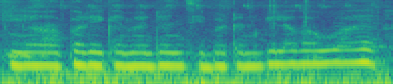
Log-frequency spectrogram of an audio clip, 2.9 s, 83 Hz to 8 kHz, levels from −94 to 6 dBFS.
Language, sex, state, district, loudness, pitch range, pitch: Hindi, female, Uttar Pradesh, Saharanpur, -12 LUFS, 225-250 Hz, 230 Hz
